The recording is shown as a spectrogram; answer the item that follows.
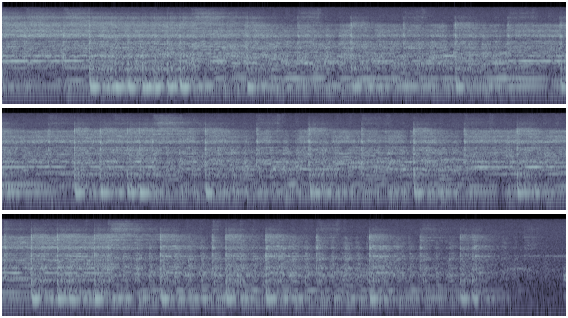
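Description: Background music led by guitar, playing steadily and fading down near the end.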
